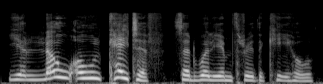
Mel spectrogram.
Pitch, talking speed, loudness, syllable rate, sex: 220 Hz, 165 wpm, -17 LUFS, 4.8 syllables/s, female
